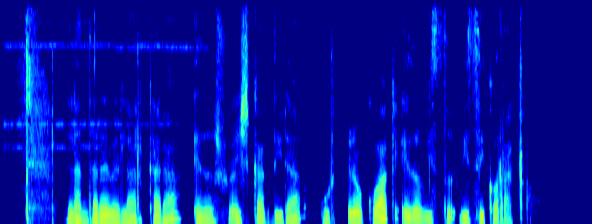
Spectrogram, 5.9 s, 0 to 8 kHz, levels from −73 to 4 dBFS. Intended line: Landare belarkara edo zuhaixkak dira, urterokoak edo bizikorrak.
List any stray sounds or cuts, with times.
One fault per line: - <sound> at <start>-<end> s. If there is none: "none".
- dropout at 3.3-3.5 s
